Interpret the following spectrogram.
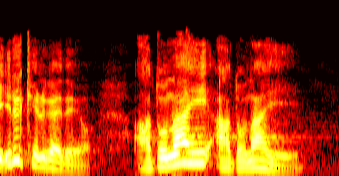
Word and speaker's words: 아도나이: 아도나이라고 읽었어요. 그래서 오늘 이 본문을 다시 보면요, 읽을 때 이렇게 읽어야 돼요. 아도나이, 아도나이 두 번 읽어야 돼요.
